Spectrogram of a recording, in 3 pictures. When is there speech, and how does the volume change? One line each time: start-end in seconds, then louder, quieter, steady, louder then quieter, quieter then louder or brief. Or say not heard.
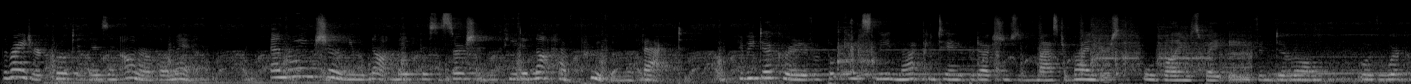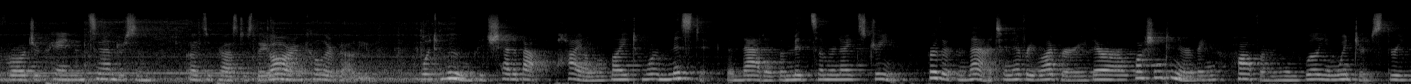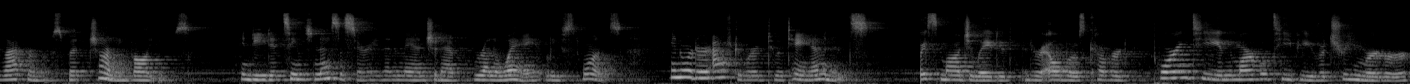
0.0-42.2 steady.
